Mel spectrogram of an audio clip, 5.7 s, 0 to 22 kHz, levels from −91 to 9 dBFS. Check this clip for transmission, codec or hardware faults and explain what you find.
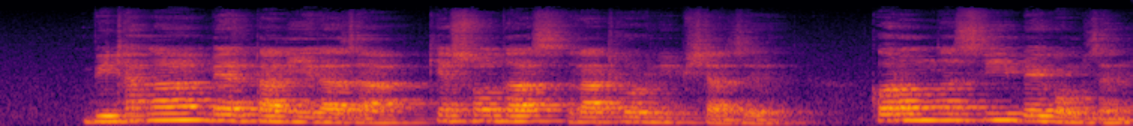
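No faults turned up anywhere in this recording.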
